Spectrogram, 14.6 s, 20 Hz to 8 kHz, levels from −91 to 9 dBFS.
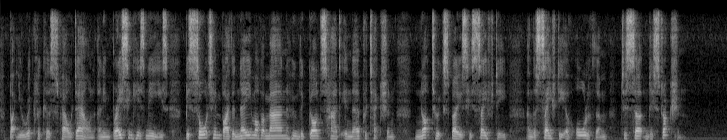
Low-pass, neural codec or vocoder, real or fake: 7.2 kHz; none; real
